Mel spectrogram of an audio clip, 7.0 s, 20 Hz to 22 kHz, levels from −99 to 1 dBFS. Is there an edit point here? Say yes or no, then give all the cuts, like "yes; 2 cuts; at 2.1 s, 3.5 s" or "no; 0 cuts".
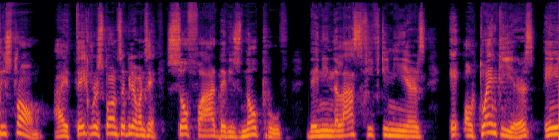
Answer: no; 0 cuts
